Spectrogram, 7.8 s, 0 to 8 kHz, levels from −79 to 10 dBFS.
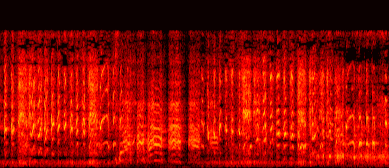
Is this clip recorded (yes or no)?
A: yes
